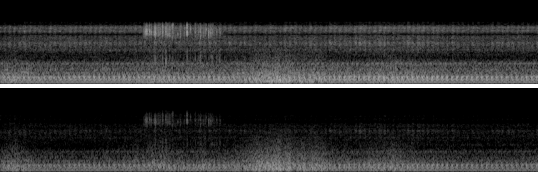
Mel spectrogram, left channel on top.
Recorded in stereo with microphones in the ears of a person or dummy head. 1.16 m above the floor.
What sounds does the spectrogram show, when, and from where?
0.0 s an engine running: 85° left
1.4 s a crack: 60° left (ahead or behind)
